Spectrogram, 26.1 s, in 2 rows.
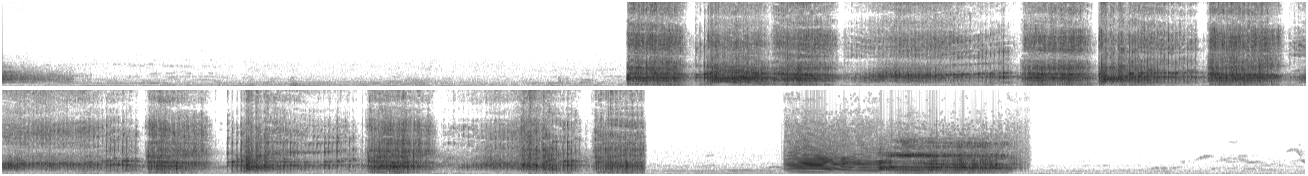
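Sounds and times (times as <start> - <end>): lion roaring: 0.0 - 0.7, 6.3 - 19.5, 20.8 - 23.3.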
